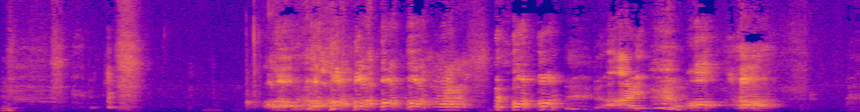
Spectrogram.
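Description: Two young men laughing and making wordless vocal reactions right after biting into Bean Boozled jelly beans, loud and almost continuous from about two and a half seconds in.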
